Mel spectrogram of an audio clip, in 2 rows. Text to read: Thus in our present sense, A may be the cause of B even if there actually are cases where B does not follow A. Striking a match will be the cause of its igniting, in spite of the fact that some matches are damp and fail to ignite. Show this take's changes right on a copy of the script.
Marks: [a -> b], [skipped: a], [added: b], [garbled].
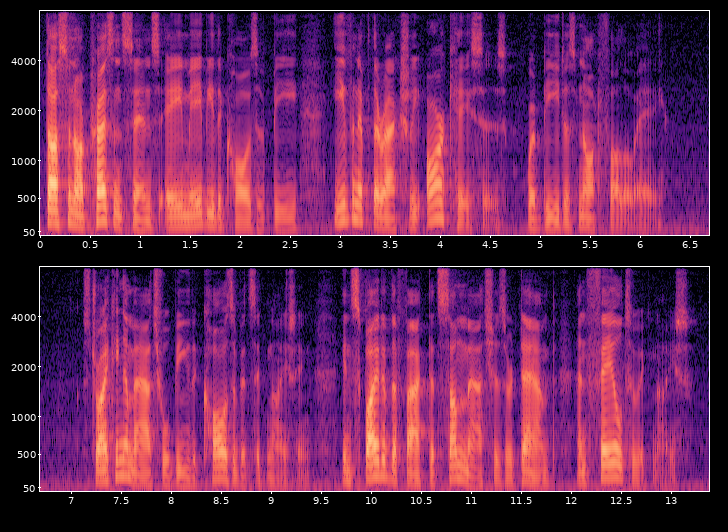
Thus in our present sense, A may be the cause of B even if there actually are cases where B does not follow A. Striking a match will be the cause of its igniting, in spite of the fact that some matches are damp and fail to ignite.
